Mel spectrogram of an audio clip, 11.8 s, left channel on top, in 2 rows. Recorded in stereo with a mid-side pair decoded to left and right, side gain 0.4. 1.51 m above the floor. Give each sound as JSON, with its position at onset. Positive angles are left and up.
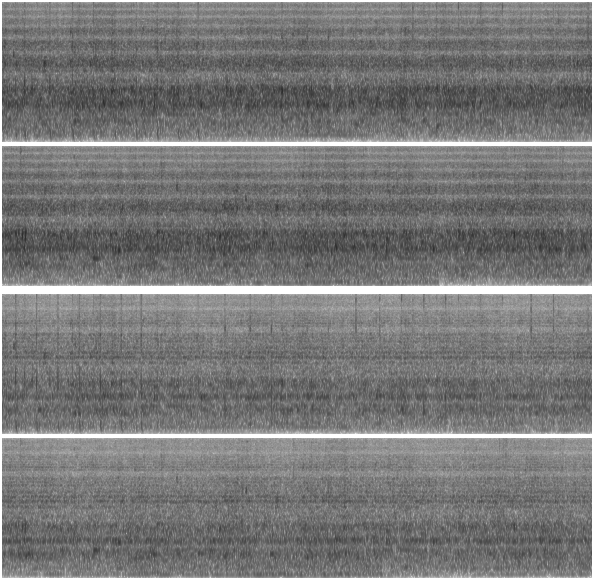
{"t": 0.0, "sound": "running water", "azimuth_deg": 65, "distance_m": 1.1}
